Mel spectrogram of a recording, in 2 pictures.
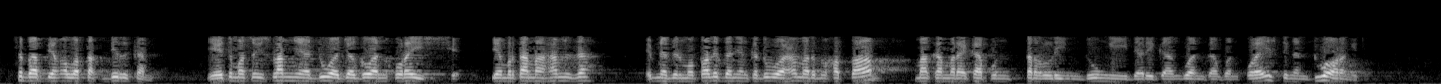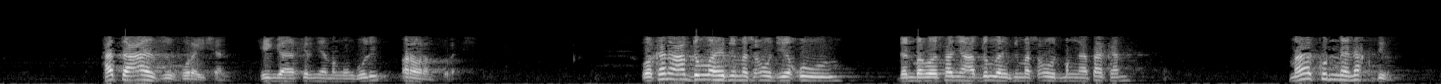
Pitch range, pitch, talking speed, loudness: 150-180 Hz, 165 Hz, 115 wpm, -18 LUFS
